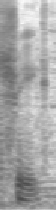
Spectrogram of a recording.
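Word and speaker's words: Sídhe: It's it's just pronounced she.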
